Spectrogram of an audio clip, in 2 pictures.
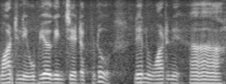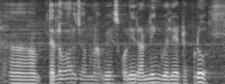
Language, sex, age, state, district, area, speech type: Telugu, male, 45-60, Andhra Pradesh, Chittoor, urban, spontaneous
